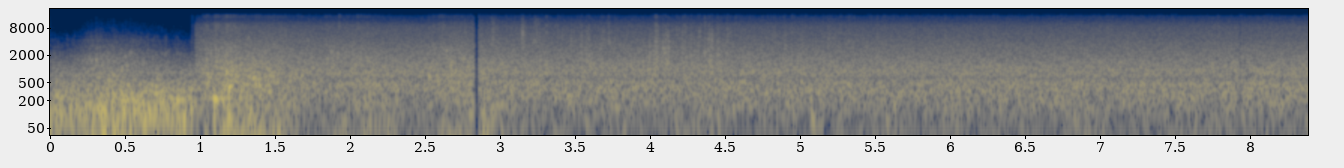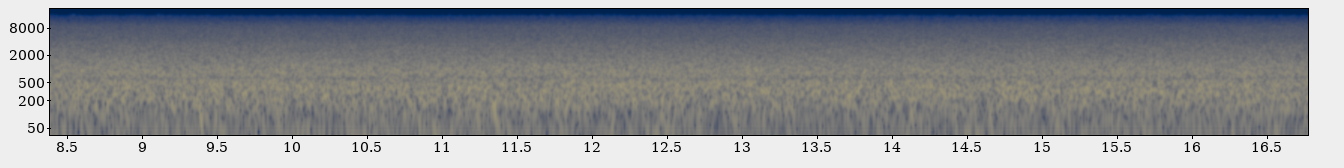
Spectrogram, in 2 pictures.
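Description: A waterfall rushes steadily nearby.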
